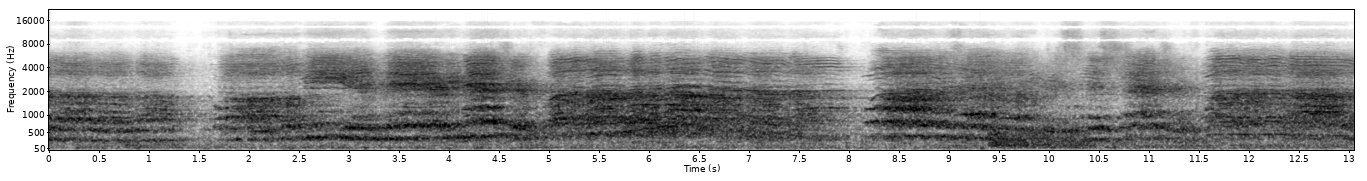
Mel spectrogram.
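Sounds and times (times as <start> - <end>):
children singing together: 0.0 - 13.0.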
